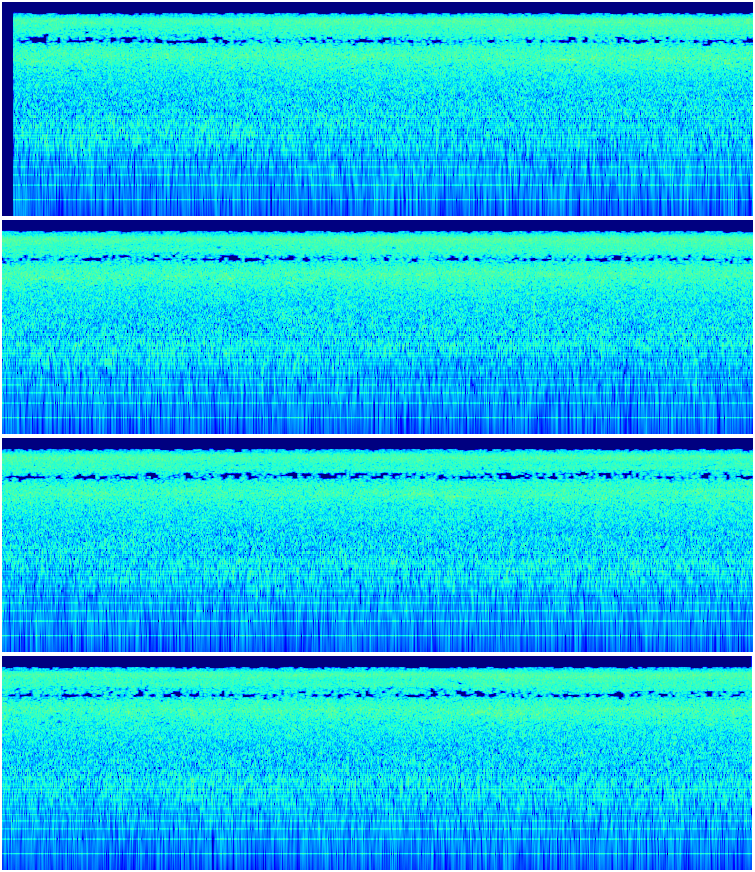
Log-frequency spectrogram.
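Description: Steady, even rush of flowing water, with no other sound standing out.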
